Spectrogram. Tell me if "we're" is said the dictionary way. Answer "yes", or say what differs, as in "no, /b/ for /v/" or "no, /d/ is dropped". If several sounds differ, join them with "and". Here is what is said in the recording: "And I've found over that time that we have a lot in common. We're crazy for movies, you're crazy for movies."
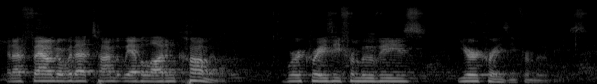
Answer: yes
